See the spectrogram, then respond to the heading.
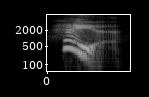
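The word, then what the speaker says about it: Haigha: happy his name is hey're he pronounced it so as to rhyme with Mayor I love my love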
